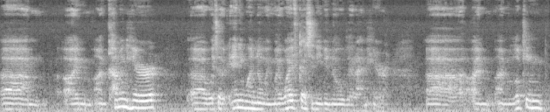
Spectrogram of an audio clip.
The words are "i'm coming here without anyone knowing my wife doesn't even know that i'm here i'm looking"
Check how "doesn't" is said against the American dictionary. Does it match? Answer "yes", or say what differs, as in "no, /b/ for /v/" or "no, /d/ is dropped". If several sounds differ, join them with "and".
yes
